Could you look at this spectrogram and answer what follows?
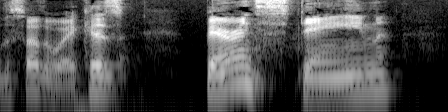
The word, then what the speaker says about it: Berenstain: I don't know if it's most people, but a lot of people uh, spell it Berenstein, E I N, and also like pronounce it Berenstein Bears. Sorry. sorry. Um, and uh, it turns out that that is not how it's spelled or how it's pronounced. It's Berenstain.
